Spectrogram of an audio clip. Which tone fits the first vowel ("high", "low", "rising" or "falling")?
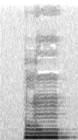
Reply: high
